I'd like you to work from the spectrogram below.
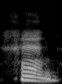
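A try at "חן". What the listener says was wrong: Chen. Yeah, just it's better to make it like an H than a Chaf. H is actually closer to Het than Chaf.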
